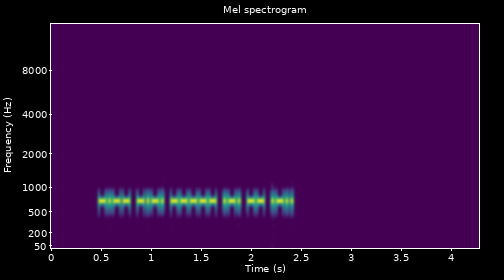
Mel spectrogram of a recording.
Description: Morse code, heard as a keyed tone, about 46 wpm, 700 Hz. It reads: YC0RML
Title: DXCC-100 Call Signs - 6 Characters - Repeated 3x - 50wpm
